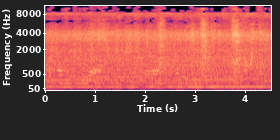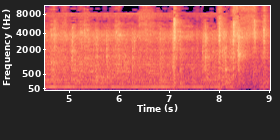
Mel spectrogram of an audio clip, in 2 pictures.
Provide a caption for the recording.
A machine motor running as metal clanks followed by compressed air releasing while a man talks faintly in the background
